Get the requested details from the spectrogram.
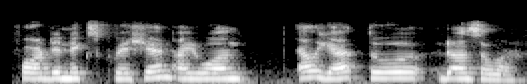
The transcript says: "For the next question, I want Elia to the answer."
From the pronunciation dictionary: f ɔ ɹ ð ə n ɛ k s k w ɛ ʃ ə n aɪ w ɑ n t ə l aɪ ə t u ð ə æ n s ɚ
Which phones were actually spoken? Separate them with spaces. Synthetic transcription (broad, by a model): f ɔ ɹ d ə n ɛ k s k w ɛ s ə n aɪ w ɑ n t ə l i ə t u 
